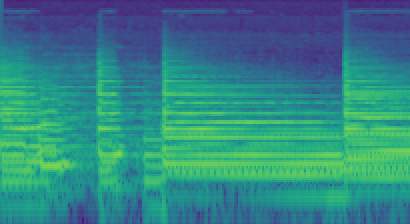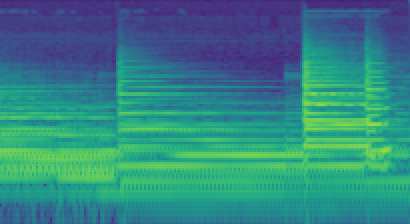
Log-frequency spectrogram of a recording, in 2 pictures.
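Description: Layered Toontrack EZKeys virtual keyboards, electric piano and piano parts, playing sustained neo-soul chords. A new chord is struck every second or so, and the parts are glued together with light bus compression.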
